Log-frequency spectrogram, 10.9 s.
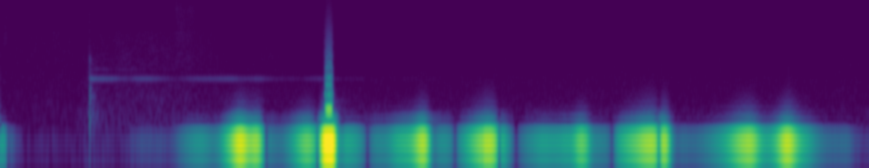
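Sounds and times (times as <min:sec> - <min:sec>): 
singing bowl hum: 0:01.1 - 0:10.6
tuning fork tone: 0:01.1 - 0:10.6.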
